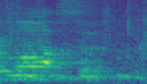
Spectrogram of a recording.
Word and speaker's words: LOSOM: It's Local Organic Social Media, or LOSOM, which also just happens to rhyme with awesome.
